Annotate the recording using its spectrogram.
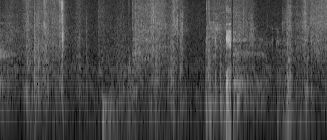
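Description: Sheets of paper rustle as they are handled.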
